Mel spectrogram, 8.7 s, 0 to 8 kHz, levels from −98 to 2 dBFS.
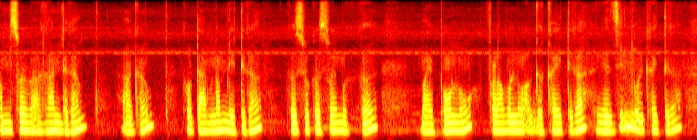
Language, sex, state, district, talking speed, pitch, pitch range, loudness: Wancho, male, Arunachal Pradesh, Longding, 160 wpm, 130 Hz, 130-145 Hz, -17 LUFS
